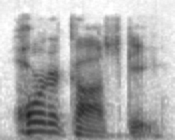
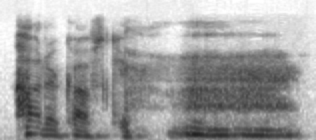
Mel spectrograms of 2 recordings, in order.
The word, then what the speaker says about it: Khodorkovsky: It's like Hordakovsky, right? It's the K's silent. Khodorkovsky.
